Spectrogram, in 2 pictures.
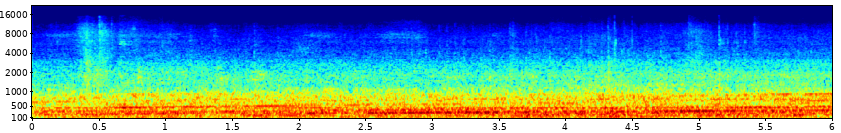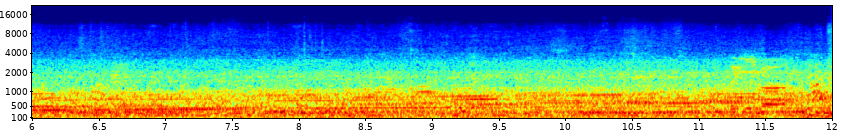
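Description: Kintetsu 6413 series electric train accelerating away from a station, its traction motors whining in several tones that rise slowly in pitch over the rumble of the running gear.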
